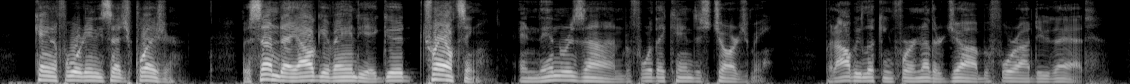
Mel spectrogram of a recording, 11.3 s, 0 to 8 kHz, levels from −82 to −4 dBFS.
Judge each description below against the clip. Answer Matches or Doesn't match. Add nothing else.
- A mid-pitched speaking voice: Doesn't match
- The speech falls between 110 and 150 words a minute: Doesn't match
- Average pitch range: Matches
